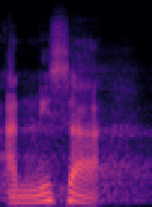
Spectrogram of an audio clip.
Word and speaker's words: an-nisa: Jadi kalau Teteh bacanya nisa berarti Teteh menghilangkan alif lam. Alif lam itu dalam bahasa Inggris do ya. Merubah jadi pengertian Anissa. umum jadi khusus. Nggak boleh nisa unggul an-nisa.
